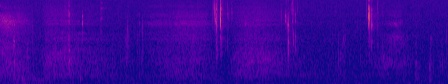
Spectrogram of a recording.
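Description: Faint mouth sounds of a man tasting mashed potato off a spoon: soft smacking and a few small clicks against near silence.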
